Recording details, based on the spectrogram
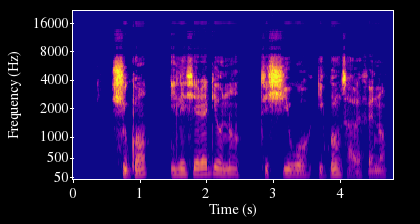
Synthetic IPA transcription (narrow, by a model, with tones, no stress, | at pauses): ʃu˨ɡ͡bɔ̃˨˦ | i˧le˦ʃe˦˧ɾɛ˦di˦o˦˨nãː˦˨ | ti˧ʃi˦wɔ˧i˨ɡ͡bo˨˦ñ̩˦˨sa˨ɾɛ˨˦fɛ˦nã˦˨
